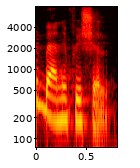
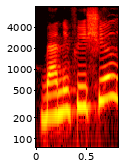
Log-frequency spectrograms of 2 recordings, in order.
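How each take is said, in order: First: "बेनिफिशियल" ending in one syllable, shul; short shul ending. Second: "बेनिफिशियल" ending in shi-yal; full shi-yal ending. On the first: Teacher repeating second option, "बेनिफिशियल" with shul ending. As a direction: end "बेनिफिशियल" on shul, no glide. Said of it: "या फिर बेनिफिशियल". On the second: Teacher repeating first option, "बेनिफिशियल" with shi-yal ending. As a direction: give "बेनिफिशियल" its Y glide. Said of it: "बेनिफिशियल या फिर बेनिफिशियल". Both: Shown as a demonstration.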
